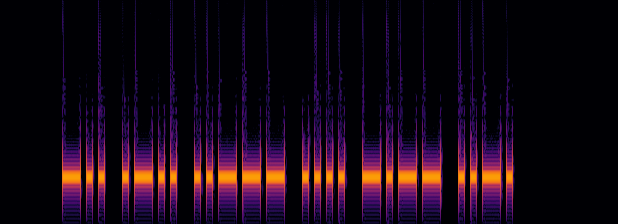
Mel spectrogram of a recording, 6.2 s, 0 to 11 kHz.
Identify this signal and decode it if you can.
Morse code, heard as a keyed tone, about 20 wpm, 700 Hz. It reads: DL2HYF
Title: DXCC-100 Call Signs - 6 Characters - Repeated 2x - 20wpm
